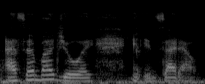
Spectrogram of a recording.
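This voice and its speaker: A young woman from Long Island with a New York accent, a podcast host with a deep, raspy voice, talking to her listeners in an earnest, motivational way. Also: moderate pace, noisy background. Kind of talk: casual solo podcast talk.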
